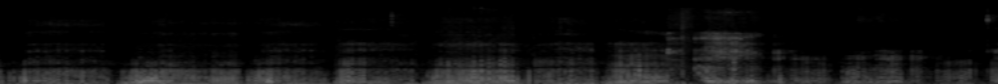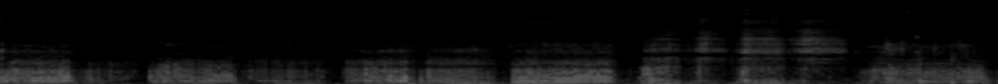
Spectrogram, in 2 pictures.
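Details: Steady low rumble of a purring cat, pulsing in rhythmic inhale and exhale cycles roughly every second, a few breaths sounding harsher and brighter toward the middle and end.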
